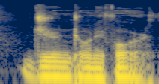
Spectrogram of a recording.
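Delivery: deep, very low audiobook narrator voice. Telling someone about an audiobook, imitate its narrator in Jay Snyder's real low voice. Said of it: "he's got that real low voice".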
